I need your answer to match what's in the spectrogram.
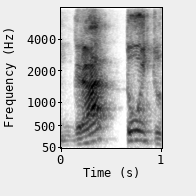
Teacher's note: É uma semi, gratuito. Sobe no U e desce no I. Não é gratuito, tá?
